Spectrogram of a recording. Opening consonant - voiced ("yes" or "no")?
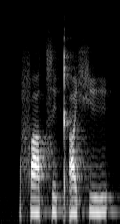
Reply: no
